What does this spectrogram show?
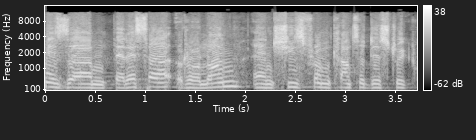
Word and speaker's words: Rolón: Mi nombre es Teresa Rolón y vengo representando al Distrito 1 para que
